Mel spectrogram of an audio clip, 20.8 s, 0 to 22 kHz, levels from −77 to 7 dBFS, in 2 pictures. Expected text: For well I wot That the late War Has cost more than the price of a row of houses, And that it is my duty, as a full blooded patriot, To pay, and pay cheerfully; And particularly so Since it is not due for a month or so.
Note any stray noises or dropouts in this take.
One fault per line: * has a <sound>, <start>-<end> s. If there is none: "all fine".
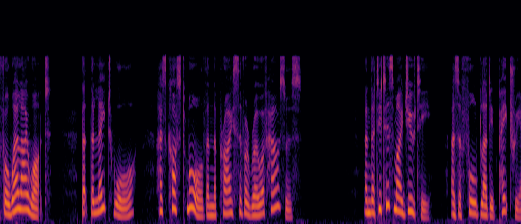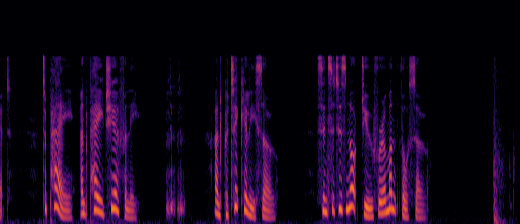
* has a laugh, 13.7-14.1 s
* has a thud, 20.3-20.7 s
